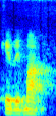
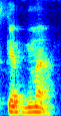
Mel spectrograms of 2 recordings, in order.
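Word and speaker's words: קֵדְמָה: Entonces, Kedma, ¿es Kedma o Kedema? Listo. Sí, es ketma.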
